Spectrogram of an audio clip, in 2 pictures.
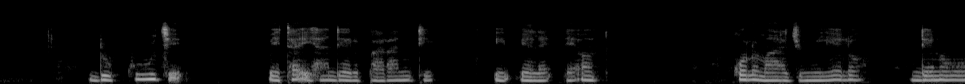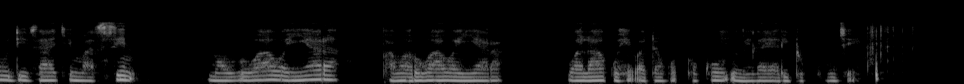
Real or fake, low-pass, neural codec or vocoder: fake; 7.2 kHz; vocoder, 44.1 kHz, 128 mel bands, Pupu-Vocoder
